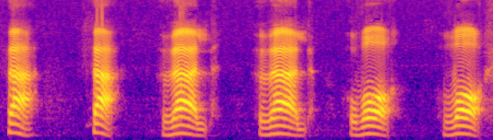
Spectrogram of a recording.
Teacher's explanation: जब आप इन तीनों हरूफ को अदा करेंगे, जुबान का जो सिर्रा होगा ये दांतों से थोड़ा सा बाहर रहेगा।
